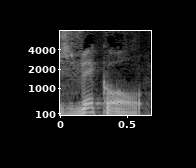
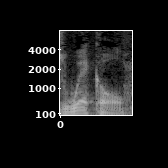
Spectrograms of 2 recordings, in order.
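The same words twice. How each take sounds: First: The W is pronounced like a V. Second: The W is pronounced like an English W. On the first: It is the native German pronunciation. "Am I saying that right if I was kind of a German?" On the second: It is how most customers say it. "But everyone else says Zwickel"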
